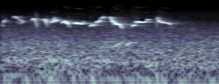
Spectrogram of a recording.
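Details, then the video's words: A robin singing in an apple tree: a rapid, high, liquid warble of thin sliding notes and short trills, with soft background hiss. "Robin singing"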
